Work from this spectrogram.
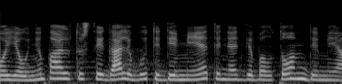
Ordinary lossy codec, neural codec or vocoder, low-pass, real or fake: AAC, 48 kbps; none; 7.2 kHz; real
